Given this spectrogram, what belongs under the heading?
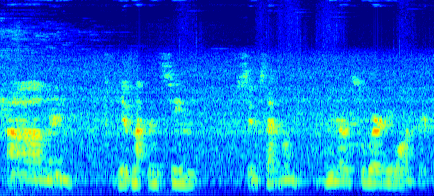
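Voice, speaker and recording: A man acting as game master, improvising descriptive narration for a tabletop game with halting filler words. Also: deep voice, highs cut off, noisy background. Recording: roomy, distant mics, music behind.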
